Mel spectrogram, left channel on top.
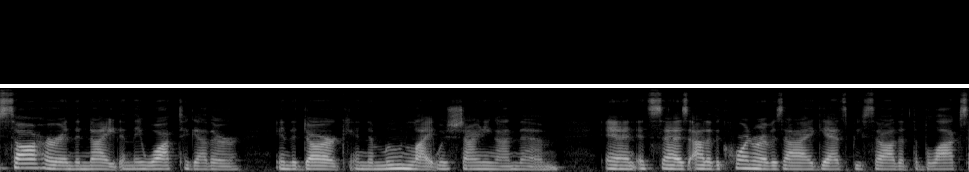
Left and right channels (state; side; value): silent; left; digital silence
